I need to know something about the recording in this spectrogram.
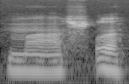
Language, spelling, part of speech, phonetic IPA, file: Adyghe, машӏо, noun, [maːʃʷʼa], Maːʃʷʼa.ogg
- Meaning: fire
